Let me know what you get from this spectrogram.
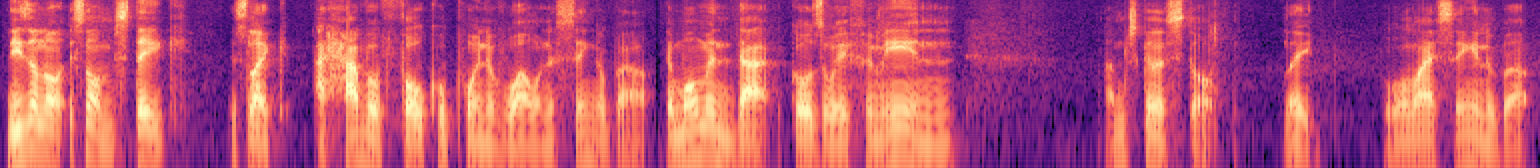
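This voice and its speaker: Gospel artist guest, British man around thirty, low-voiced and animated, dry close sound. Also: a little fast, dry recording. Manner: earnest, animated, slangy, says bro a lot. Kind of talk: casual interview chat.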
